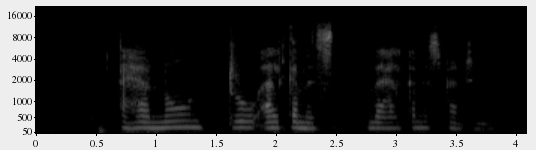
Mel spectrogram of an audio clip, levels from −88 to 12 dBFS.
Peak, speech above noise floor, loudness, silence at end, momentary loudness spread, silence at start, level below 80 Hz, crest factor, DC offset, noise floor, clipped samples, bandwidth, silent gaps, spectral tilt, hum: -26 dBFS; 29 dB; -52 LUFS; 0.35 s; 19 LU; 0.55 s; under -90 dBFS; 30 dB; under 0.1%; -84 dBFS; under 0.1%; 14 kHz; none; -1.5 dB/octave; none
